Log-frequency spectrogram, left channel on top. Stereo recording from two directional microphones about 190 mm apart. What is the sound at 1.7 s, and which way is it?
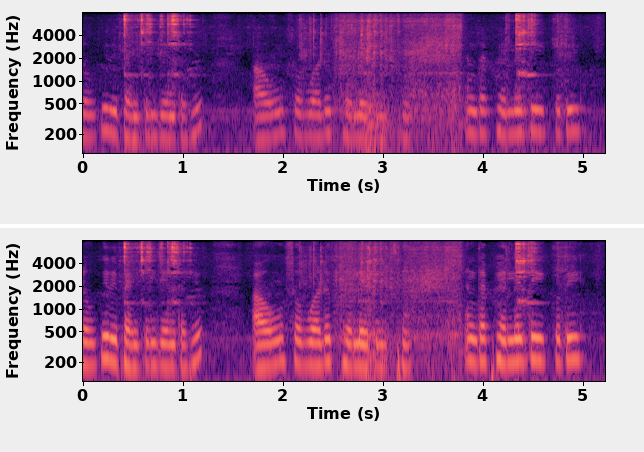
Speech, 35° right (ahead or behind).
